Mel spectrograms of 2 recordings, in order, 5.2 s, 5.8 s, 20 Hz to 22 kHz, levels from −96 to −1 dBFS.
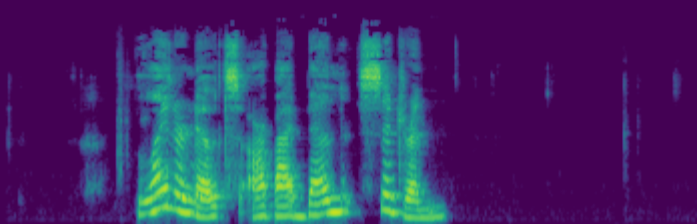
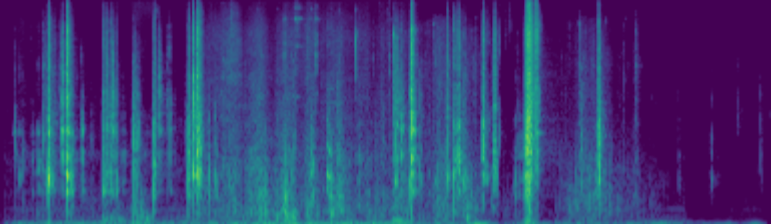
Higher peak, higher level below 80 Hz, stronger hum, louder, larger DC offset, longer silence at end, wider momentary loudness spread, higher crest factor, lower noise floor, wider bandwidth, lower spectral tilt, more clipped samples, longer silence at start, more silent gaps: about the same, -2 dBFS vs 0 dBFS; second, -68 dBFS vs -52 dBFS; neither; first, -16 LUFS vs -24 LUFS; neither; first, 1.9 s vs 1.3 s; second, 10 LU vs 20 LU; second, 16 dB vs 28 dB; first, -88 dBFS vs -65 dBFS; second, 12.5 kHz vs over 20 kHz; first, -3.5 dB/octave vs 0 dB/octave; neither; first, 1 s vs 0.3 s; neither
